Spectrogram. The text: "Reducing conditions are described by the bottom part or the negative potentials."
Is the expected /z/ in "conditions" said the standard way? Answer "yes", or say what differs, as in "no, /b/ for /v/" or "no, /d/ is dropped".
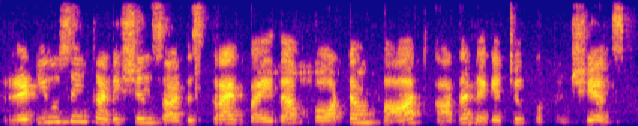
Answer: no, /s/ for /z/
